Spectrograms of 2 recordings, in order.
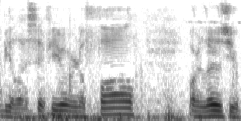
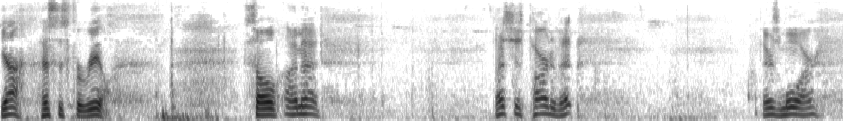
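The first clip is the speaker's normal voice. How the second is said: winded, out of breath, breathless; 2 semitones higher than usual. Speaker wrapping up, saying there's much more, out of breath. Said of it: "I'm out of breath".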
